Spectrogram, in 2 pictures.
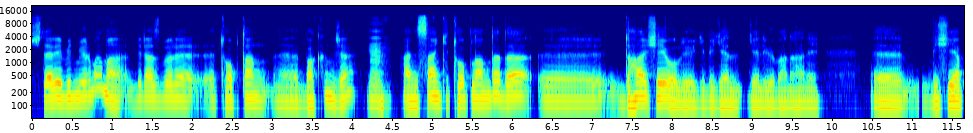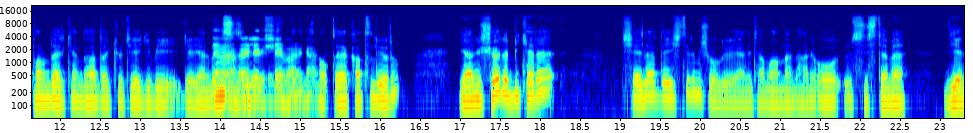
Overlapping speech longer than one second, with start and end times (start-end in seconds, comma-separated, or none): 13.9-15.3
